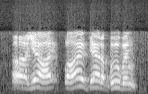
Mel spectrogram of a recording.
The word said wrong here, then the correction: bourbon: It's called a bourbon. – It's called bourbon, please. Please don't mispronounce it again.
